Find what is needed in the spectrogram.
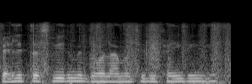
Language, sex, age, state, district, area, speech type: Urdu, male, 18-30, Uttar Pradesh, Muzaffarnagar, urban, spontaneous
